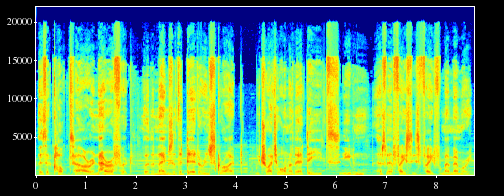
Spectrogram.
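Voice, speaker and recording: A grim, battle-worn British veteran. His voice sits deep and gravelly, and he speaks in terse, brooding lines out for revenge. Dramatic music plays behind him. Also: flat delivery, moderate pace, hardly any pauses. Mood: grieving, grim. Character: grim, vengeful veteran British soldier, older man. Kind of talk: dramatic video game acting.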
